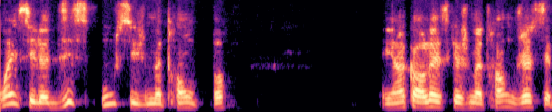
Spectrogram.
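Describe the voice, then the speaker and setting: With a Quebec accent, a man talks at a very slow pace and a fairly high pitch, his voice making very wide pitch swings. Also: dry, close sound with no echo. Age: 40s. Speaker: family coach. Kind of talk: podcast interview. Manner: hesitant, many fillers.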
